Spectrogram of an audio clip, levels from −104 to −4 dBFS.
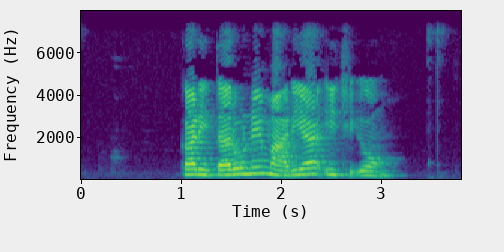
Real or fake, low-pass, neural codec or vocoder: real; 7.2 kHz; none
